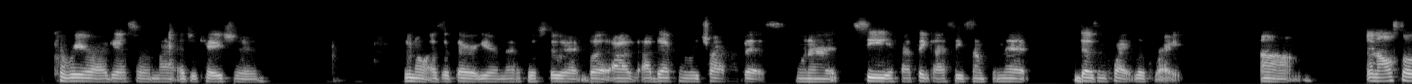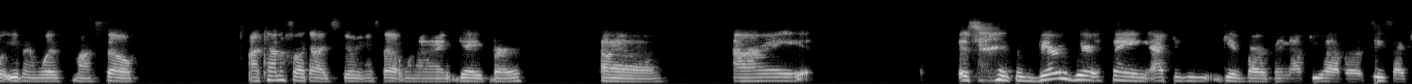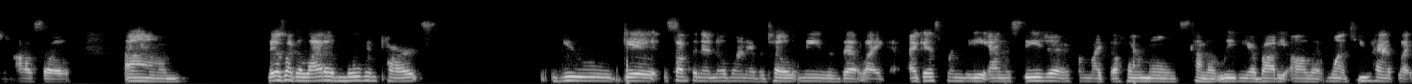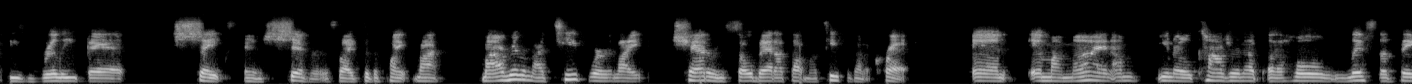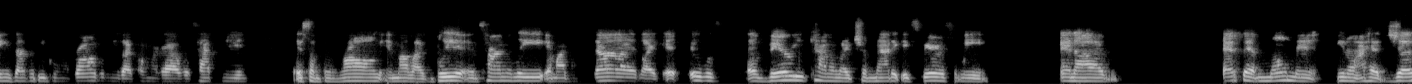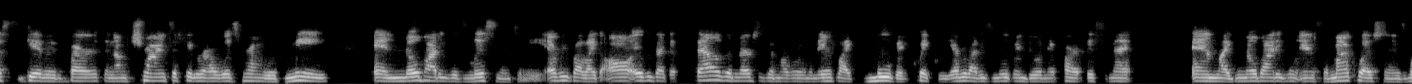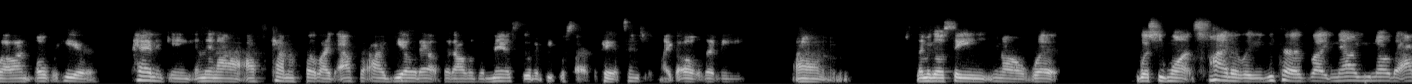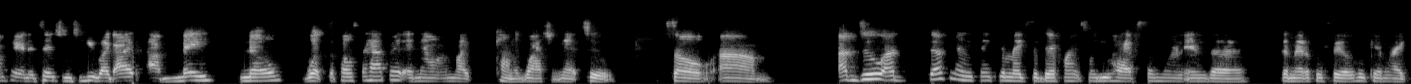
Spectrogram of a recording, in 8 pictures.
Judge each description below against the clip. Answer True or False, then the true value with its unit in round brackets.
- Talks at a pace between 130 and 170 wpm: False (180 wpm)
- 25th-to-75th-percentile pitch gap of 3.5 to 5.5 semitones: False (2.7 semitones)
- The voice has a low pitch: False (155 Hz)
